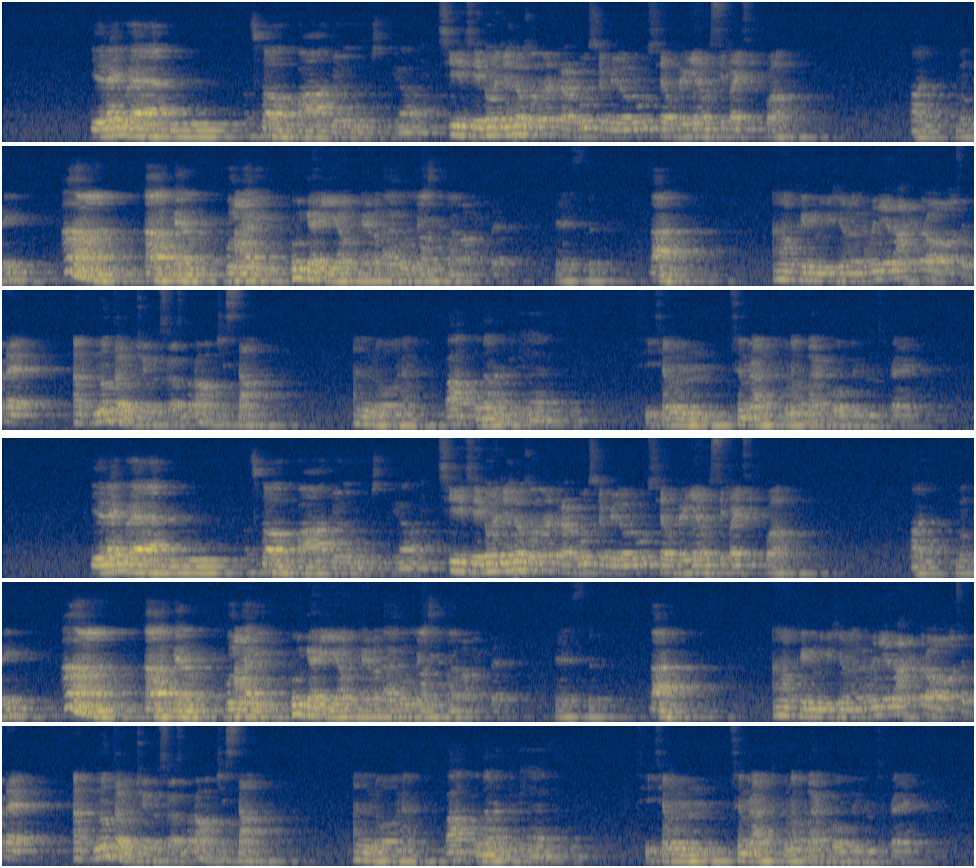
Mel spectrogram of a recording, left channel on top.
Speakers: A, on the right; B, on the right.
A: Ti direi pure, mm, non so, qua, Bielorussia.
B: Sì, sì,
A: Dici,
B: come dicevo,
A: mettiamo
B: secondo
A: qua.
B: me tra Russia, Bielorussia, Ucraina, questi paesi qua.
A: Vai.
B: Vai.
A: Ah, ah, ok, no. Bulgaria.
B: Ah, Bulgaria, ok, vabbè,
A: Eravamo
B: comunque
A: a
B: sì,
A: Sofia.
B: sempre la parte est.
A: Dai,
B: Ah, ok, quindi vicino alla Romania, dai, però sempre ah, lontanuccio in questo caso, però ci sta. Allora,
A: qua totalmente diverso.
B: sì, siamo in un... sembra tipo una baraccopoli, non saprei.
